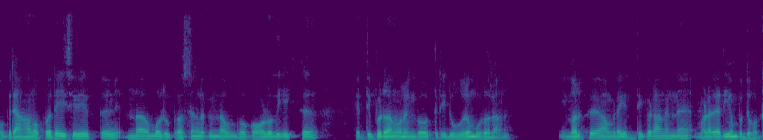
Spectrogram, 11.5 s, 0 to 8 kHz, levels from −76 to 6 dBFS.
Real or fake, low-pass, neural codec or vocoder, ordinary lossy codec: fake; 7.2 kHz; codec, 24 kHz, 0.9 kbps, WavTokenizer, medium speech release version 2; AAC, 32 kbps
